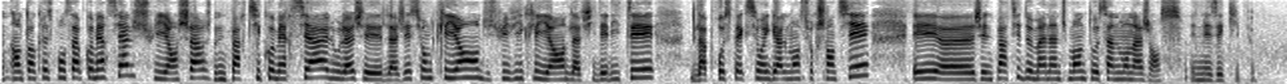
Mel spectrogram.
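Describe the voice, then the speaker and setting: A woman's high-pitched voice with ordinary variation, fairly quick in pace and very even in loudness, over noticeable background noise. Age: 30s. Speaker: sales manager. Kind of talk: corporate testimony. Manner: hesitant, frequent filler sounds.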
